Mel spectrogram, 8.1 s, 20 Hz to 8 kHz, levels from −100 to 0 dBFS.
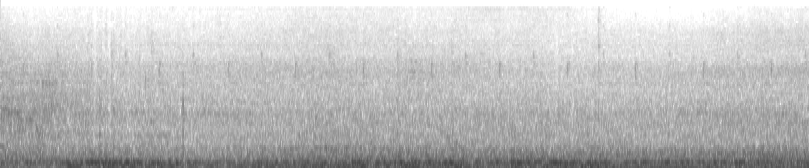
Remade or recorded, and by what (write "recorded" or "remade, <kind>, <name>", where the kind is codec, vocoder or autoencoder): recorded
